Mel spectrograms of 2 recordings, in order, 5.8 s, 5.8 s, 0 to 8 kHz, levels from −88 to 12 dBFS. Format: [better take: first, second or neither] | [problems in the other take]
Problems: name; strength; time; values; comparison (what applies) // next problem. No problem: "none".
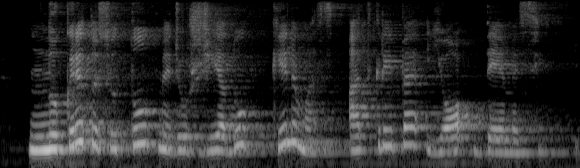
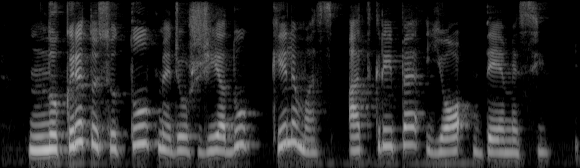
second | room echo; dies away in 1.3 s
